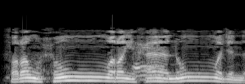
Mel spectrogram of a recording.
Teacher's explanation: لم نظهر التنوين، أدغمنا فروح وريحان مباشرة تدخل على الواو الذي بعد التنوين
